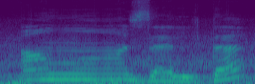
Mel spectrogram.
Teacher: انزلت، نون ساکن کے بعد زا ہے جو کہ حروف اخفا میں سے ہے، تو نون ساکن کو ہم نے چھپے ہوئے غنے کے ساتھ پڑھا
